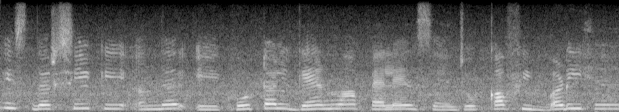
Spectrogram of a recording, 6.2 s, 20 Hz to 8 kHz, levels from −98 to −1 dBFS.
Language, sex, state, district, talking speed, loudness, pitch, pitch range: Hindi, male, Rajasthan, Jaisalmer, 125 wpm, -19 LUFS, 270 Hz, 235-285 Hz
